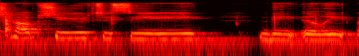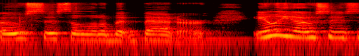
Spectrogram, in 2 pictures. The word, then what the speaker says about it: iliopsoas: So the iliosus does have a silent P in it, I-L-I-O-P-S-O-A-S. From the iliosus, you next can find your femoral nerve.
